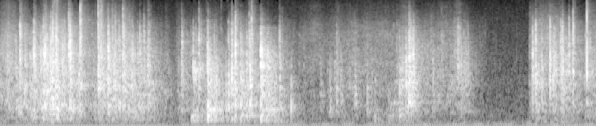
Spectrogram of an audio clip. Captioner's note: rustles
